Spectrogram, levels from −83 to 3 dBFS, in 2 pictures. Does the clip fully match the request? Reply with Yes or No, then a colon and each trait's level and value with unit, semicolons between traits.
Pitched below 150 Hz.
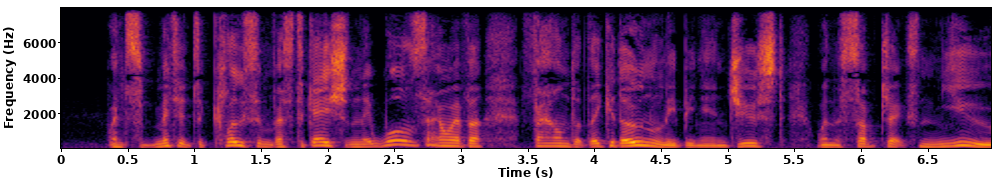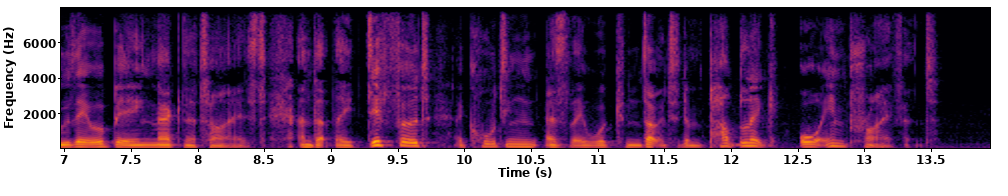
Yes: low, 135 Hz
